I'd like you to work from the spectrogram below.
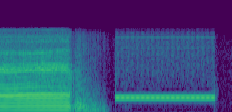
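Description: Telephone ringing: a harsh, buzzy tone breaks off and fades, then after a short gap a steady, clean beep sounds alone for about two seconds and stops cleanly.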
